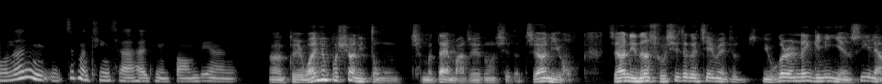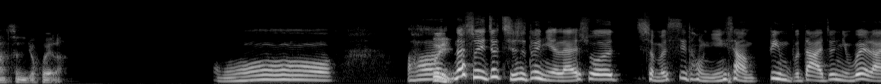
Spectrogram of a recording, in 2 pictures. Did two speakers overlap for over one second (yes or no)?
no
